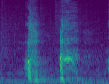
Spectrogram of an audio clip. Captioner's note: kuh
